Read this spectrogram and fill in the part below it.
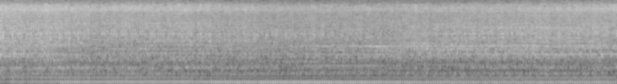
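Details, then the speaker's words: Mini Cooper idling after coolant bleed (overheating blamed on air lock): steady, even, smooth idle with low hum, no misfire; no head gasket symptoms found. "This engine also does not misfire. It doesn't run weird at all. It runs nice and smooth, as you guys have already seen."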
